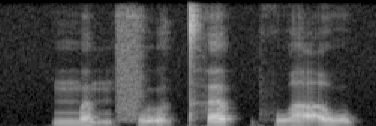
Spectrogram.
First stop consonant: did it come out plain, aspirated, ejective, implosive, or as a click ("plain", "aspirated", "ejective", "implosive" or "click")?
aspirated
